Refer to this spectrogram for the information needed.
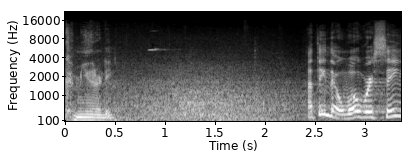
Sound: car whooshes

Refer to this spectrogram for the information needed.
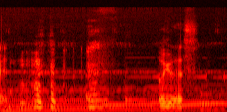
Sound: laughter

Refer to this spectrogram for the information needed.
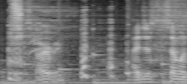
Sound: Charlize laughs

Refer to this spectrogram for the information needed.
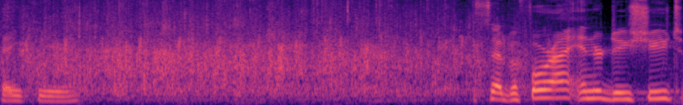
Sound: applause

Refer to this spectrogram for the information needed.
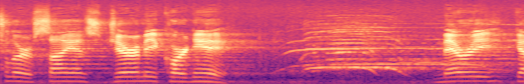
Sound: applause

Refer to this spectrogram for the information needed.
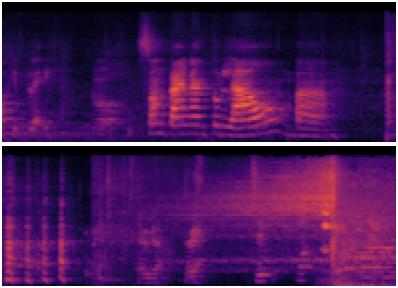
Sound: laughing

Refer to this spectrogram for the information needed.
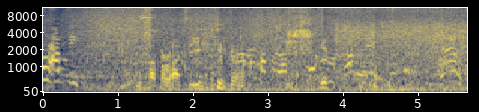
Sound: laughs

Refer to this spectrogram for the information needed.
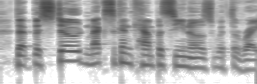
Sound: speaking Spanish

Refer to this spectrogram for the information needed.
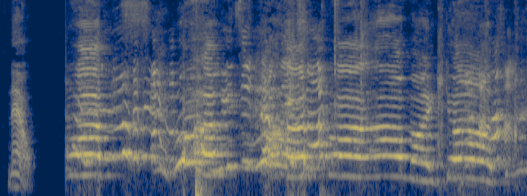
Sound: laughter

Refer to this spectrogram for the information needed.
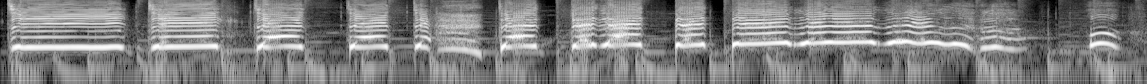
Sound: AI-chan frustrated noises

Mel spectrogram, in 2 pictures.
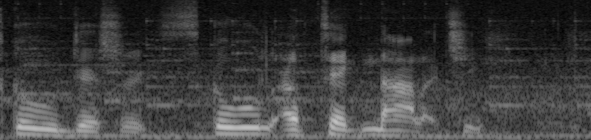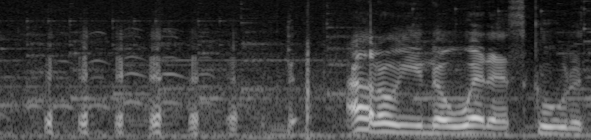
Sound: laughs

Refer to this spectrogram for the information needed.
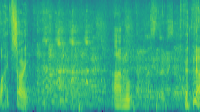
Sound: laughter

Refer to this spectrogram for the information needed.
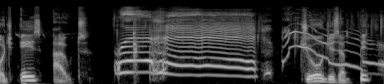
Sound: crying

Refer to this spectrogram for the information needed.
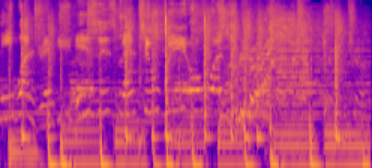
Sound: echoes

